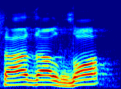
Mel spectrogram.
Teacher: زبان کا سرا اوپر کے دانتوں کے اندرونی کنارے لگیں گے تو سا، زال، ضو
